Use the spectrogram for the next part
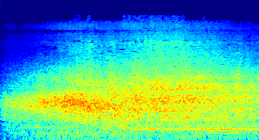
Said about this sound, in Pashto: دا د کلات کوټي چمن ملي سړک دی چې اوس په دې سړک د ساتونو سفر په دقیقو کې تیریږي.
